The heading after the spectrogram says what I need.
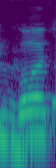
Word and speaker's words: could: The L is silent. You don't say anything. You don't say the L. You say could, should.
